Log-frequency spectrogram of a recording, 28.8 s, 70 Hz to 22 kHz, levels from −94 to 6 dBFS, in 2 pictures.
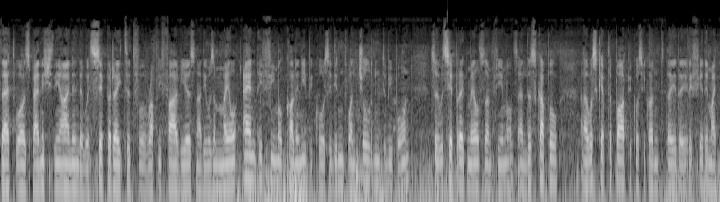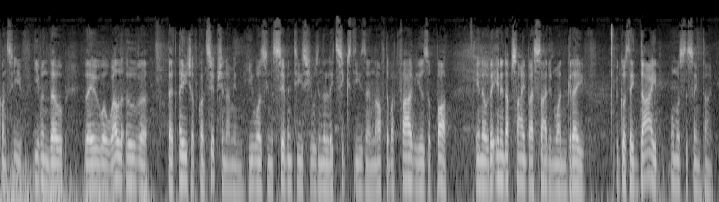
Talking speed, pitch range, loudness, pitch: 210 wpm, 105-115 Hz, -20 LUFS, 110 Hz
